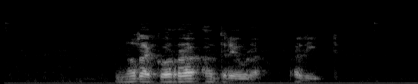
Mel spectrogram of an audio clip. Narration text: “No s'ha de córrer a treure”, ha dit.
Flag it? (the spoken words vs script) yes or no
yes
